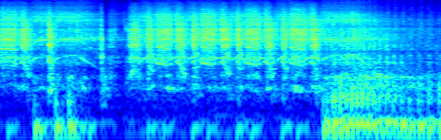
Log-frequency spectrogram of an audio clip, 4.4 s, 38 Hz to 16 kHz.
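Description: Honda Transalp XL600V's V-twin engine being cold-started on the electric starter: it cranks for about three seconds, then catches and runs.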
